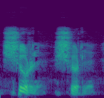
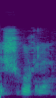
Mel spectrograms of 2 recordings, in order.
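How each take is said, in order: First: Surely as a German surname with soft sh, "shyurle". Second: Surely as a surname with hard sh, "shoorle". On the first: Teacher showing a soccer player's name, soft sh in Surely. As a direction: soften the Sh in Surely. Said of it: "Sh is never soft, but". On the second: Teacher showing the strange form, hard sh in surely. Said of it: "We don't say surely". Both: Shown as a demonstration.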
